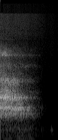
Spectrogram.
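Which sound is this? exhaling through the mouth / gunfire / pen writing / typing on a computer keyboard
exhaling through the mouth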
